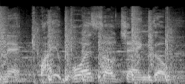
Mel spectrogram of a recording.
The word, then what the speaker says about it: Django: Chain on my neck, why your boy so Django? The D is silent, my D is violent.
